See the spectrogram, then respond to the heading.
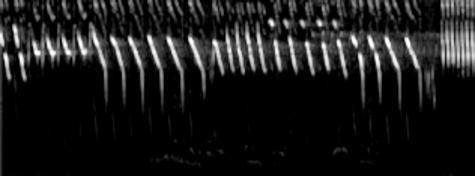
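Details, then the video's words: Singing canary giving a long series of sharp, descending whistled sweeps, repeated about three times a second with slight variations, ending in a short, very high rapid rattle. "كناريك سيطلبها بنفسه لا صمت بعد اليوم تغريد روووعة ونوطات مميزة canary"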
